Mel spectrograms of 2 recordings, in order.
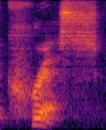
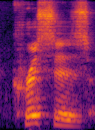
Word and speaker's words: kris: The first one we'll look at is this one here, which is a kris. K-R-I-S is how it's spelled.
